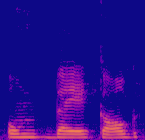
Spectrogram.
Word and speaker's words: Umbagog: It's an Abenaki word with a intonation that is not American English at all. And while I'm from New Hampshire, I'm not from the particular area that the comic takes place in, so it's more natural for the folks up there to know to say Umbagog, and like you say every syllable, but like in my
